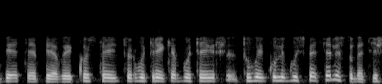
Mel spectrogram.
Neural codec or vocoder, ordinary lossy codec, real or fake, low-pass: codec, 16 kHz, 16 kbps, FunCodec, trained on Chinese and English, 50 frames a second; Opus, 32 kbps; fake; 7.2 kHz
